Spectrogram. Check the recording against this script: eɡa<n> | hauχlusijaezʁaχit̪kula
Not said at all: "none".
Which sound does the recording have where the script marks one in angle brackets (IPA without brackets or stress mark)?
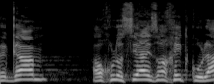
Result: m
